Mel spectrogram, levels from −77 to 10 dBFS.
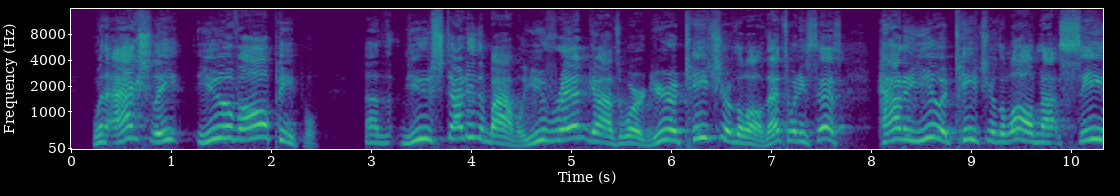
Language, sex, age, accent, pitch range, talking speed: English, male, 50-69, American, 170-260 Hz, 205 wpm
